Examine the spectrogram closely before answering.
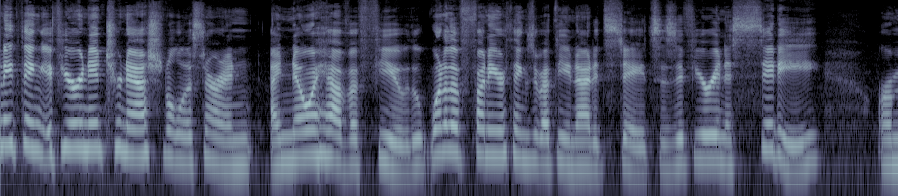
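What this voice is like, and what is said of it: Usual voice. Nothing is said of it.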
